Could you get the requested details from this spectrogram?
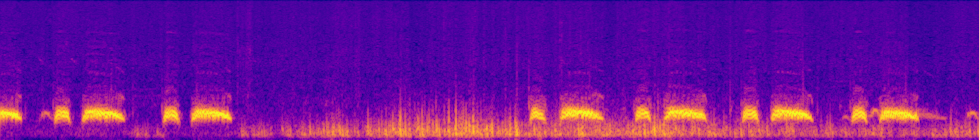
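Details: Spotted dove, a wild bird answering a decoy in high mountain forest, repeats short-long mellow coo pairs. A burst of rustling noise interrupts the middle before the steady cooing resumes.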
